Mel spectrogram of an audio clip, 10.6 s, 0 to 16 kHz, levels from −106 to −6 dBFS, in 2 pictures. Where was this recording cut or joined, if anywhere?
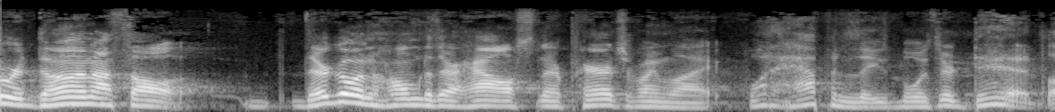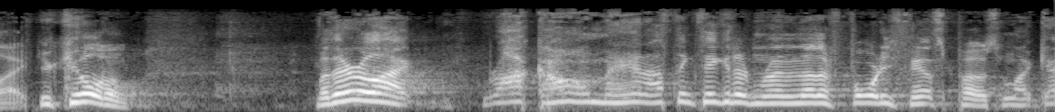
0:05.4

